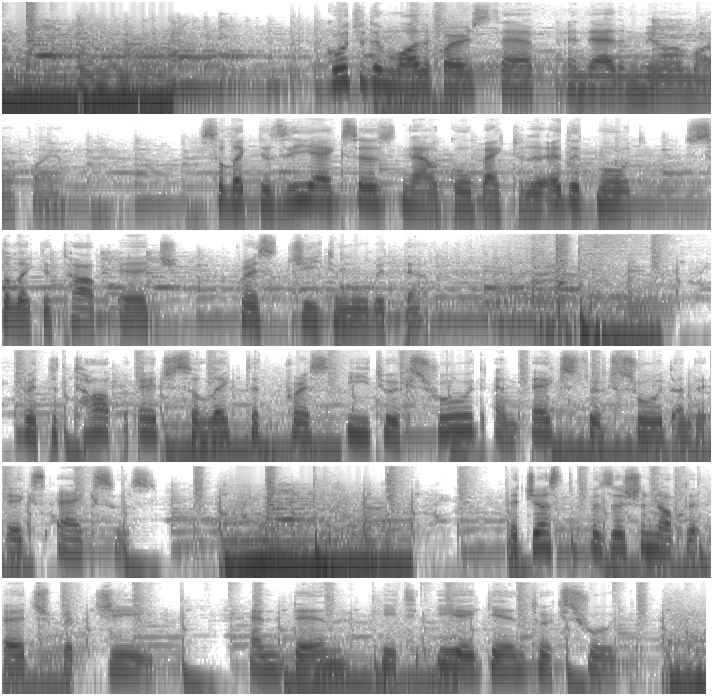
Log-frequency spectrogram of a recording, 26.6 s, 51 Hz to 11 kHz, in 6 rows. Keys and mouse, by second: 0.0-2.3 right drag, 3.6-4.9 drag, 6.0 click, 6.9-8.0 middle drag, 8.7 Tab, 10.8 middle click, 11.9 g, 12.1 z, 14.3 middle click, 15.4 ctrl+middle click, 15.6 middle click, 16.8 e, 16.9 x, 17.3 y, 22.6 click, 22.9 middle click, 23.3 g, 23.3 Escape, 23.5 z, 26.5 click.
